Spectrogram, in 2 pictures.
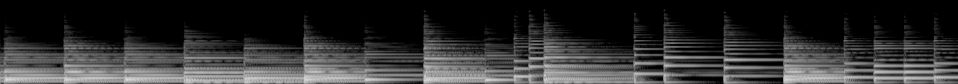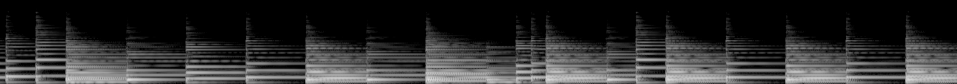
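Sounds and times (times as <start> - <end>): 
guitar piece: 0.0 - 19.1.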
